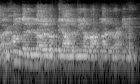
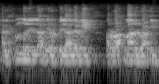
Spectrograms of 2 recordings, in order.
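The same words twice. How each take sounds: First: It is said loudly. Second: It is said quietly.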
